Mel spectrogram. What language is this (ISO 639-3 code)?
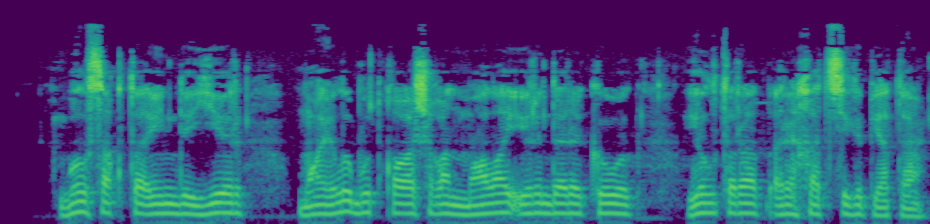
bak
